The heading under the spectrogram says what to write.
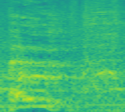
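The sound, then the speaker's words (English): A person's voice mimics a dog with one quick, rising howl, fairly loud, lasting under a second with no other talk. “gives a quick little howl.”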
